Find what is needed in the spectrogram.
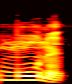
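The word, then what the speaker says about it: മൂന്ന്: তিনকে মালায়ালাম ভাষায় আমরা বলবো মুনে। তো এই মুনেকে আমরা সাধারণভাবে মুনে বলে থাকি। ঠিক আছে, তো কেউ কেউ কখনো কখনো উচ্চারণ করতে ভুল করে ফেলে যে মুনে বলতে হবে। ঠিক আছে, তাহলে মুনে, তিন হচ্ছে মুনে।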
